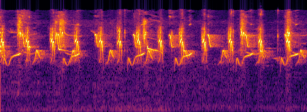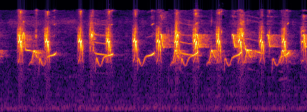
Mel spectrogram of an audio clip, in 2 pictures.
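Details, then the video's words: Rapid, piercing chirps of a dark-necked tailorbird, repeated steadily for several seconds in quick clusters of sharp, high, slightly buzzy notes with tiny pauses between runs; nothing else stands out. "เสียงนกกระจิบคอดำDark necked Tailorbird Sounds"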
